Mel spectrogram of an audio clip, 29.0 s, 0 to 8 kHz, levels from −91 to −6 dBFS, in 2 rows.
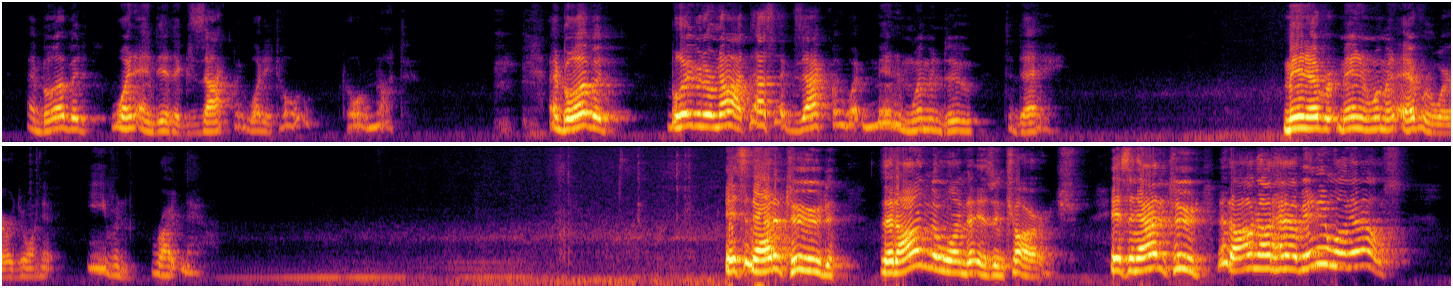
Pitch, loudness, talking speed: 185 Hz, -13 LUFS, 125 wpm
